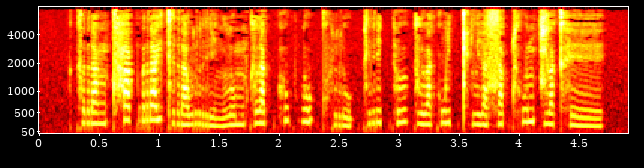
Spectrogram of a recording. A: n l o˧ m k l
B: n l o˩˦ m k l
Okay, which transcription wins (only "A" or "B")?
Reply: A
